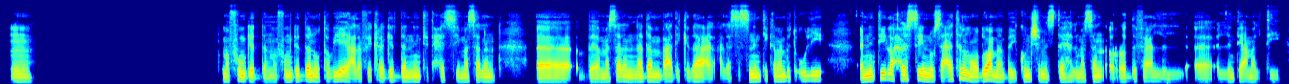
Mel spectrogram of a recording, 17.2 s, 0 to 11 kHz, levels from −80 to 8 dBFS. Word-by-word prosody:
إمم. 95 -2 0 2.5
مفهوم 120 +5 0
جدًا، 95 -5 -1
مفهوم 90 +5 -4
جدًا، 115 +1 +2
وطبيعي 110 +3 +1
على 90 +1 +2
فكرة 110 +4 -3
جدًا 110 0 -1
إن 100 -1 -1
أنتِ 105 +1 -3
تحسّي 105 -1 -3
مثلًا 100 0 0 0.6
آآ، 90 -3 +4 0.2
بمثلًا 95 +5 0
ندم 100 +1 +1
بعد 95 0 +2
كده 100 +4 -2
ع 90 -4 +3
على 85 - -8
أساس 90 - 0
إن 105 - +2
أنتِ 110 +1 -2
كمان 115 0 -1
بتقولي 120 +3 -4 0.5
إن 110 +3 +3
أنتِ 125 - -1
لاحظتِ 145 -3 +3
إنه 120 -5 +3
ساعات 125 - +2
الموضوع 125 - +5
ما 100 -5 0
بيكونش 90 +5 +2
مستاهل 100 +1 -2
مثلًا 100 +1 -1
الرَد 95 +2 -1
فعل 100 0 -2
ال 85 -1 -12 0.2
آآ، - - -2
اللي 90 +1 -7
أنتِ 95 +2 -6
عملتيه 90 -2 -3
100 Hz, 145 wpm, -26 LUFS, 90-110 Hz, 2.5 s, الموضوع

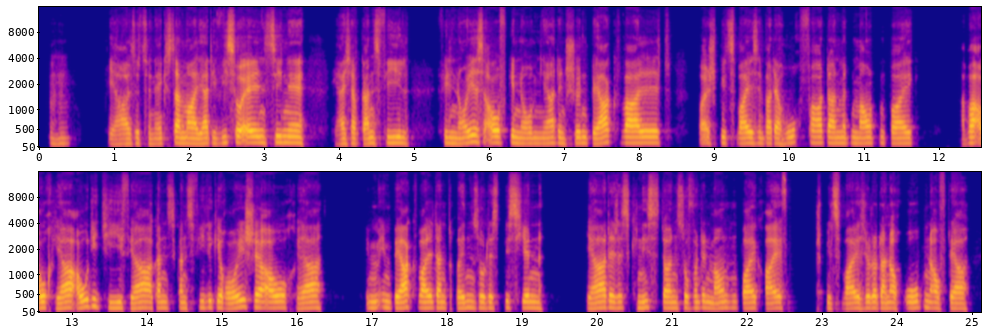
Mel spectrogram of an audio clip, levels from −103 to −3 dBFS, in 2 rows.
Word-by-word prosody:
Mhm, 135 +1 -13 0.5
ja, 120 -1 -7
also, 130 +2 -2
zunächst 130 +1 -9
einmal 135 -2 +4
ja 140 +1 +3
die 140 -1 -9
visuellen 155 0 +4
Sinne. 155 -1 +1 0.4
Ja, 120 +2 -7
ich 130 +1 -4
habe 135 -1 -1
ganz 135 +2 0
viel 150 -1 -2 0.4
viel 145 - -4
Neues 145 +5 +1
aufgenommen, 145 -3 +1
ja? 140 +2 -2
Den 145 -3 -4
schönen 145 +2 -3
Bergwald 150 +1 +3 0.3
beispielsweise 140 - -2
bei 140 0 0
der 135 -3 0
Hochfahrt 150 +1 -3
dann 140 -1 +2
mit 145 0 -4
'm 145 - -5
Mountainbike, 140 0 -1 0.5
aber 145 +5 +3
auch 150 +1 +2
ja 145 +3 +4
auditiv, 155 -4 -1
ja, 150 +2 +2
ganz 150 0 -6
ganz 145 -1 -5
viele 160 0 -6
Geräusche 155 +2 +2
auch, 155 0 +2
ja? 150 +3 +1 0.6
Im 150 +1 -3
im 160 -3 -6
Bergwald 150 0 +3
dann 150 -1 +1
drin 145 +3 -2
so 150 0 -1
das 145 0 -4
bisschen 155 0 -2 0.6
ja, 140 +3 +2
d 155 0 +2
das 150 0 -5
Knistern 150 -1 -2
so 145 +1 -2
von 150 +1 -6
den 155 -2 -2
Mountainbike-Reifen 145 0 -1 0.3
beispielsweise 135 +1 -2
oder 150 0 +3
dann 145 0 0
auch 140 -1 +1
oben 155 +2 -2
auf 145 -1 -2
der 135 -1 0
145 Hz, 150 wpm, -22 LUFS, 140-150 Hz, 0.6 s, einmal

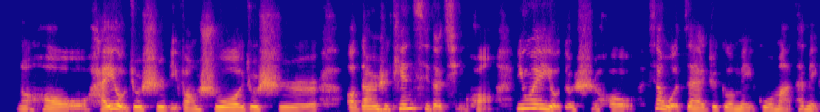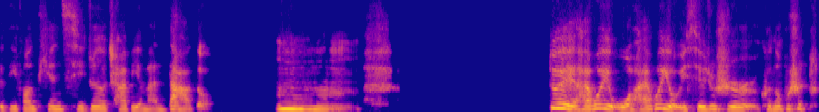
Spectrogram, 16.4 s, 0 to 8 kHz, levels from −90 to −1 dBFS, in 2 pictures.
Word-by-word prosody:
然 215 -3 -8
后 215 +4 -2
还 210 +1 +2
有 255 - +5
就 205 - +3
是 210 0 +1
比 - - -10
方 205 +1 -4
说， 200 -2 +2
就 215 +1 +2
是， 190 -3 -3 0.3
呃， 200 - -1
当 230 +2 0
然 235 - +2
是 235 0 -2
天 290 +6 0
气 310 0 -8
的 - - -2
情 - - -14
况， - - -9 0.2
因 285 +1 +1
为 300 -3 +2
有 - - +3
的 195 +1 -7
时 - - -5
候 195 -2 -7
像 290 -3 -3
我 - - +1
在 205 -3 -2
这 210 +2 -3
个 205 -1 -4
美 200 0 -4
国 195 -1 -5
嘛， 200 -1 -5
它 230 - -9
每 215 - -4
个 - - -4
地 215 +1 -6
方 205 0 -5
天 220 +1 -5
气 220 0 -9
真 225 +2 -2
的 210 - -2
差 215 +1 -5
别 200 -2 -5
蛮 200 0 -9
大 - - -1
的。 - - -10 0.6
嗯。 240 -5 +6 2.2
对， 310 -8 +8
还 220 -1 +2
会 290 0 +1
有 - - +6
我 190 -1 +2
还 200 +3 -2
会 290 +2 -1
有 - - +4
一 - - 0
些 210 +2 +4
就 240 - -1
是， 205 -5 0
可 220 - -6
能 225 - -1
不 240 - -7
是 270 +2 -2
215 Hz, 240 characters per minute, -24 LUFS, 200-240 Hz, 2.2 s, 对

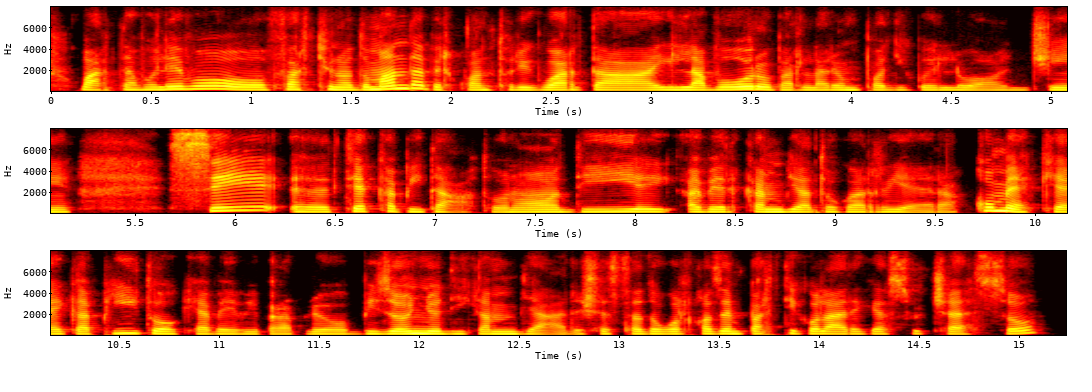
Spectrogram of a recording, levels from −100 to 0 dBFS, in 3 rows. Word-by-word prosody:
Guarda, 210 0 0
volevo 240 0 +3
farti 225 +3 -2
una 215 -2 +3
domanda 250 +9 +5
per 215 - -4
quanto 190 +1 -5
riguarda 200 -1 +2
il 205 +1 0
lavoro, 215 +4 +4
parlare 190 -2 -3
un 195 - -1
po' 195 0 -5
di 190 0 -9
quello, 185 0 -4
oggi. 175 +2 -4 0.5
Se, 315 +3 +3
ehm, 210 -1 0
ti - - +2
è 230 - +3
capitato, 200 -6 -4
no, 195 +2 +1
di 205 +2 0
aver 205 -2 0
cambiato 205 -1 0
carriera, 190 -4 -4
com'è 270 -9 +5
che 205 - -1
hai 195 - +1
capito 215 +2 -1
che 190 - -7
avevi 185 -1 -4
proprio 185 +1 -4
bisogno 210 +3 +4
di 190 0 -6
cambiare, 190 -3 -3
c'è 180 +3 -5
stato 195 +1 -2
qualcosa 205 +2 -1
in 210 - +1
particolare 210 -2 -1
che 200 - -5
è - - -4
successo? 210 +5 -4
200 Hz, 175 wpm, -27 LUFS, 190-215 Hz, 0.5 s, domanda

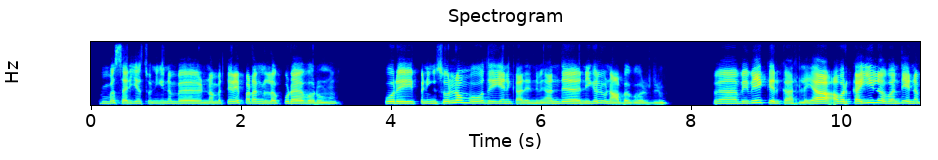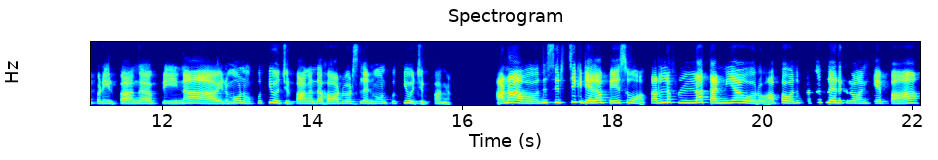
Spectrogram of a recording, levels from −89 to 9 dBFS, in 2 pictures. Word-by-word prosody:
ரொம்ப 220 +4 -5
சரியா 210 0 -3
சொன்னீங்க. 200 -1 -9
நம்ப 210 0 -6 0.4
நம்ப 200 0 -5
திரைப்படங்கள்ள 240 -5 -1
கூட 230 -1 -2 0.2
வரும். 180 +1 -6 0.8
ஒரு 235 -1 +2 0.2
இப்ப 220 +2 -10
நீங்க 220 0 -5
சொல்லும்போது, 260 -2 -1 0.2
எனக்கு 225 -2 -7
அது 190 +1 -5 0.3
அந்த 230 +2 -2 0.3
நிகழ்வு 250 +5 -2
ஞாபகம் 185 0 -3
வருது. 170 0 -11 0.8
அ, - - 0 0.3
விவேக் 295 +4 +3
இருக்கார் 200 -4 -4
இல்லையா, 195 +6 +3 0.2
அவர் 240 0 -1
கையில 295 +6 +3 0.2
வந்து, 245 +4 -3
என்ன 240 +2 -3
பண்ணிருப்பாங்க 205 -3 -3
அப்டின்னா, 200 +4 -2 0.4
என்னமோ 235 +5 -5
ஒண்ணு 265 -3 -4
குத்தி 270 +5 -4
வச்சிருப்பாங்க. 220 -5 -1
இந்த 210 0 -1
ஹார்ட்வேர்ட்ஸுல 235 +2 -2
என்னமோ 220 +2 -7
ஒண்ணு 240 0 -10
குத்தி 230 +7 -6
வச்சிருப்பாங்க. 200 -5 -8 0.7
ஆனா 290 +6 +9
அவன் 260 -3 -1
வந்து 285 +6 -2
சிரிச்சுக்கிட்டே 345 -1 +3
தான் 325 +1 +3
பேசுவான். 290 -3 -1
கண்ல 325 +6 +3
ஃபுல்லா 315 0 +2 0.2
தண்ணியா 295 +4 +4 0.2
வரும். 240 -1 -4
அப்போ 255 +3 -6
வந்து, 265 +2 -4
பக்கத்தில 325 +3 -3
இருக்குறவன் 265 -3 -4
கேப்பான். 245 +1 +1
240 Hz, 145 wpm, -21 LUFS, 210-275 Hz, 0.8 s, ஆனா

